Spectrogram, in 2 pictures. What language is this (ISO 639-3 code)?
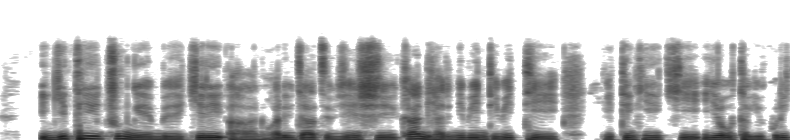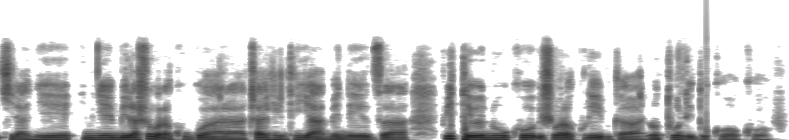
run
